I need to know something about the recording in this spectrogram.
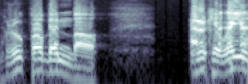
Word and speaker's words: Bimbo: eating a bunch of bimbos yeah right what that's pronounced bimbo bbo oh bimbo hi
